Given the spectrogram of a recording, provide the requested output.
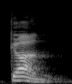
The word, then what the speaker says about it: gun: in the word gun the longest sound is the n you're gun gun gun you need to hold the N at the end gun gun next one I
